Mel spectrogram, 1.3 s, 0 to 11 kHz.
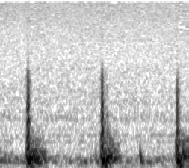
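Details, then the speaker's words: Simulated Korotkoff sounds on a Ventriloscope stethoscope simulator: regular low thumps started as the standard cuff needle hits 242 and stopped at 146, imitating 242/146 mmHg high blood pressure on a normotensive standardized patient during cuff deflation. "as the needle hits 242 we'll start the Croco sounds button B1"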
